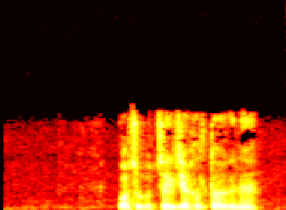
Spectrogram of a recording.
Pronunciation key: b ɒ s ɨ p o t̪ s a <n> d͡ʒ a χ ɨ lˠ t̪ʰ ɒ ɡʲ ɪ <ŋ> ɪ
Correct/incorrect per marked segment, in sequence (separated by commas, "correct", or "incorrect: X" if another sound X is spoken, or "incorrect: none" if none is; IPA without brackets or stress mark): incorrect: ŋ, incorrect: n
